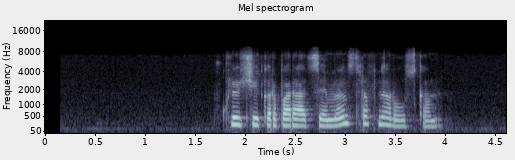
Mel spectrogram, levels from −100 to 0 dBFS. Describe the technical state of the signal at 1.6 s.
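At 1.6 s you're hearing Opus voice compression, and it's there for the whole clip. The speech has been squeezed through the SILK linear-prediction coder at wideband, so nothing above 8 kHz survives, and the excitation is coded coarsely. The damage is plainly audible: the speech sounds muffled, a bit hoarse and faintly robotic, which fits a low bitrate of around 12 kbps.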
